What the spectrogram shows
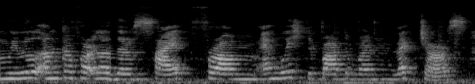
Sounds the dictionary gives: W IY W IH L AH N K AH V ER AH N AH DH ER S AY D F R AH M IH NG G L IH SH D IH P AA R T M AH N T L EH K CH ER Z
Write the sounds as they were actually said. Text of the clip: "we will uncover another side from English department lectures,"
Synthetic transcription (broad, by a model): W IY W IH L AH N K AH F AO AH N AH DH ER S AY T F R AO M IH NG G L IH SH D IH P AA R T M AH N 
